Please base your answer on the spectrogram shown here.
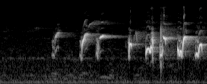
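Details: Song duel between a returned decoy bulbul and the new local resident bird, 3 February 2021: a few separate whistled notes, then a rushed jumble of higher and lower slurred whistles.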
